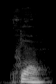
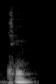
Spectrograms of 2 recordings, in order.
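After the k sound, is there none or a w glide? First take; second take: w glide; none. First: The u is sounded as a w after k. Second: The u is silent after the k. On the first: The speaker calls it wrong. "Você não vai pronunciar a letra U igual no italiano, não. Vocês não vão falar com" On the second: The speaker calls it right. "Não, vocês vão falar com"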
